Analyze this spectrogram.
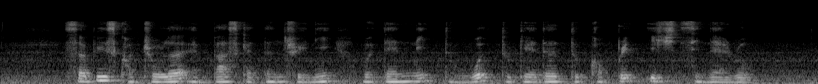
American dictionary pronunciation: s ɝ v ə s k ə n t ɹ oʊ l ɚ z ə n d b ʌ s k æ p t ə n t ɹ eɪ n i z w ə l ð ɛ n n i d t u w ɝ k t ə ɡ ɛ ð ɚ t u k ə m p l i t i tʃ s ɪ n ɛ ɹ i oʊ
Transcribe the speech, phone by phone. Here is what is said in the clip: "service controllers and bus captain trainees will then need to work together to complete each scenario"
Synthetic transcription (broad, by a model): s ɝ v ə s k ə n t ɹ oʊ l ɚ ə n b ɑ s k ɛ t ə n t ɹ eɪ n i w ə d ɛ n n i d t u w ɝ k t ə ɡ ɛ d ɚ t u k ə m p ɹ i t i tʃ s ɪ n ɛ ɹ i oʊ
